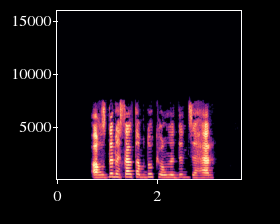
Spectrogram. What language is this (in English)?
Uyghur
